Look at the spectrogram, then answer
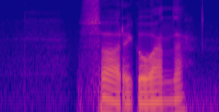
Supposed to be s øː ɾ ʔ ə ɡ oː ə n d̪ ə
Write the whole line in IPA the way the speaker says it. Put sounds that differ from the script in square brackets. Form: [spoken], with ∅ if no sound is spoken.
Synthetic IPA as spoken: [f] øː ɾ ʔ ə ɡ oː ə n d̪ ə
